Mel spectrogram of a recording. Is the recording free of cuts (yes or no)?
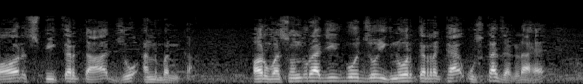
yes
